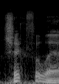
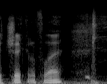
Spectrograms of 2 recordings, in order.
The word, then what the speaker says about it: Chick-fil-A: That's why Chick-fil-A, which I said it right. Yeah. Chick-fil-A, I used to say Chicken-fil-A.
